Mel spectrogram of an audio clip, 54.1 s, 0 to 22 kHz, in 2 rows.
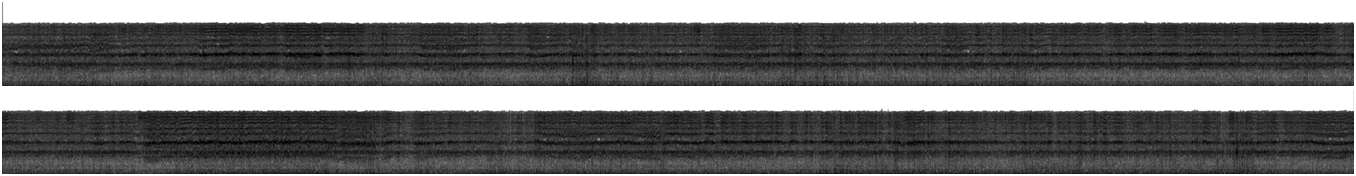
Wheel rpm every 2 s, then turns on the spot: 160, 220, 220, 230, 230, 230, 230, 220, 230, 230, 230, 230, 230, 230, 230, 200, 200, 210, 230, 220, 220, 230, 230, 230, 230, 230, 230.
none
